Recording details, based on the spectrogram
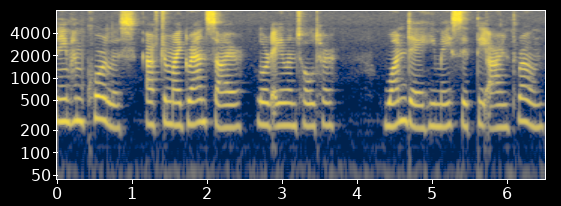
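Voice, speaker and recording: A woman speaks in a flat monotone at a fairly slow pace. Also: fairly high pitch for a woman. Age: student. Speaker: lore video narrator. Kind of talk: narrated lore reading; casual outro chat.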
